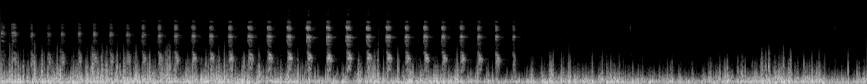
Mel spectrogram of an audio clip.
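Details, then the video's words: A female chukar, used for hunting, gives a rapid run of short, nasal, clucking notes, about five per second, for five seconds over heavy low rumbling wind or handling noise. "Shikari Chakor sound Keklik sesi Femalechakor شکاری چکورآوازمادی چکور"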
